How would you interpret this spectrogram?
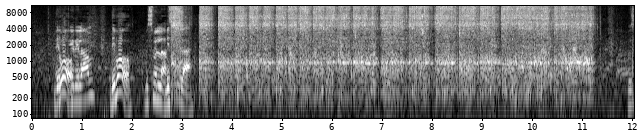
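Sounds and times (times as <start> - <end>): mixer grinder whining: 2.8 - 11.4
brick pieces knocking in jar: 4.2 - 11.4.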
